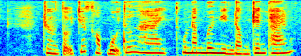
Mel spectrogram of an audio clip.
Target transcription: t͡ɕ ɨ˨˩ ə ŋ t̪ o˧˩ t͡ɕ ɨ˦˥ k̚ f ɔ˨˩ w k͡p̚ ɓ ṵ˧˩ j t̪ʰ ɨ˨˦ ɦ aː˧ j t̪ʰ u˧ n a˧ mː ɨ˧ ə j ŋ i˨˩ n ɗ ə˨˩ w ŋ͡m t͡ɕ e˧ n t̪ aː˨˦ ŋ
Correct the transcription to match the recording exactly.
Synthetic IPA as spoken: t͡ɕ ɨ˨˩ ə ŋ t̪ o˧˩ t͡ɕ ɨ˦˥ k̚ h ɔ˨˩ w k͡p̚ ɓ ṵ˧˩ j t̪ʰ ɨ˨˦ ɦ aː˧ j t̪ʰ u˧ n a˧ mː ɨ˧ ə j ŋ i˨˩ n ɗ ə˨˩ w ŋ͡m t͡ɕ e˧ n t̪ʰ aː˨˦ ŋ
